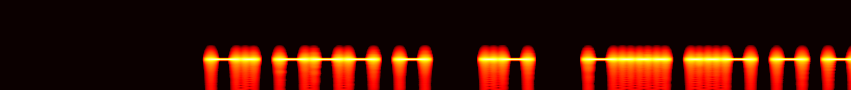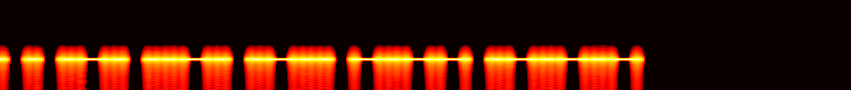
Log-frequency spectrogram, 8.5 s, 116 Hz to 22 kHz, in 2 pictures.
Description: Morse code, heard as a keyed tone, about 28 wpm, 700 Hz. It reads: NOT A BUTTERFLY.
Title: A Sound Of Thunder 28wpm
